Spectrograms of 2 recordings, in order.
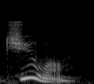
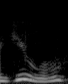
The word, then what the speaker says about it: Juul: Under the heading Business, how Juul, or Juul, it's spelled J-U-U-L, got vaporized.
